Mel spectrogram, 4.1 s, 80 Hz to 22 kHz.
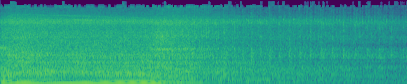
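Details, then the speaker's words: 2018 Kia Forte 2.0 L four-cylinder with check engine light, exhaust camshaft over-advanced timing codes and misfires: revs then drops to uneven rough idle with light rattle; cause still unknown. "the customer's concern is that it's running rough making some sort of kind of rattle noise and obviously check engine light"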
